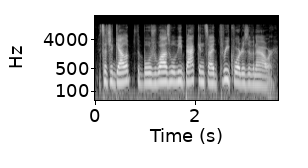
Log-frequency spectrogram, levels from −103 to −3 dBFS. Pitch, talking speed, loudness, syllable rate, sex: 185 Hz, 245 wpm, -18 LUFS, 6.3 syllables/s, female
